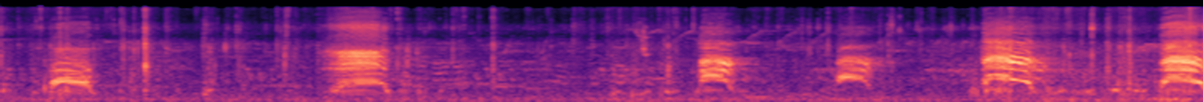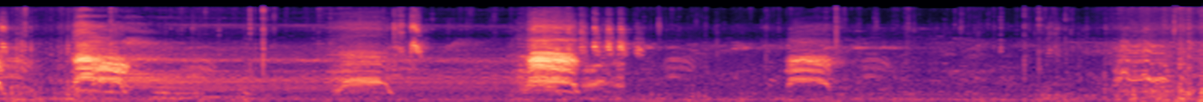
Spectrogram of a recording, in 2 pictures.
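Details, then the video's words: Several crows squabble over food, with a run of harsh, ragged caws repeated every second or two over fifteen seconds, some overlapping, against faint background chatter. "কাকের ডাক Crow Sound Crow ki Awaz Loudly part | Crow bird Fight for Food"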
